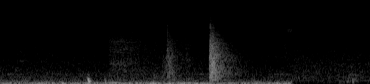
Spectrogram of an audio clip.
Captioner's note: soft tapping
